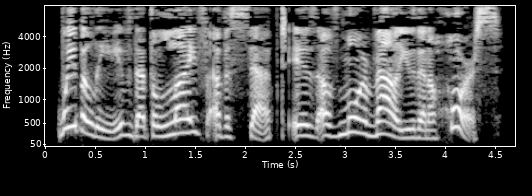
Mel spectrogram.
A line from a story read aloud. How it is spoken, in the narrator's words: said Foran firmly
